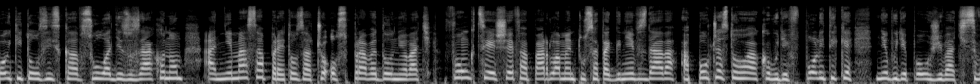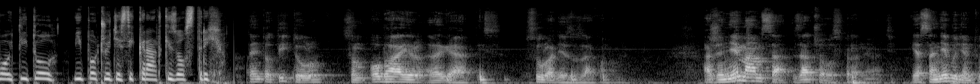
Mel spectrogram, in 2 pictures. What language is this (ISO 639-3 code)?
slk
